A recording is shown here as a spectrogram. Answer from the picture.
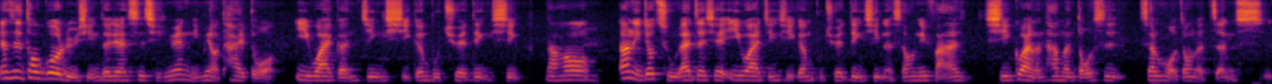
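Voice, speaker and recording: A woman with a plain, everyday voice speaks at a moderate pace and a fairly low pitch, with ordinary pitch variation and hardly any pauses, in a very clean recording with a silent background. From Taiwan, Taipei. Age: 20s. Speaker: podcast co-host. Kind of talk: casual chat.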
